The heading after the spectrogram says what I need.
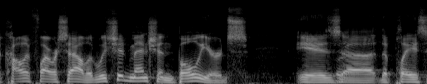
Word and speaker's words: Bolyard's: here called the cauliflower salad we should mention Bullards is uh the place it's called bullard's meat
